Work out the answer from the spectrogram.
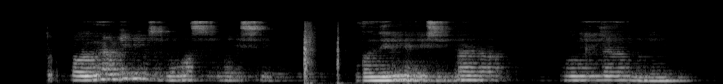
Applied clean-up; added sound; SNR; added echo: neural mask model DeepFilterNet 3.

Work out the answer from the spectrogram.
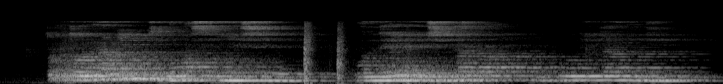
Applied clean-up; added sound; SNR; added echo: none; Train; 16 dB; reverberation time 2.1 s.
